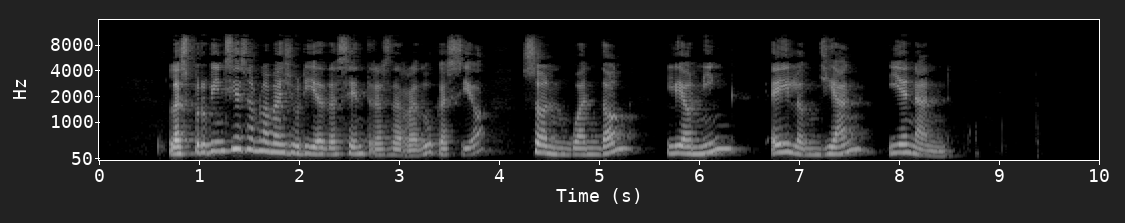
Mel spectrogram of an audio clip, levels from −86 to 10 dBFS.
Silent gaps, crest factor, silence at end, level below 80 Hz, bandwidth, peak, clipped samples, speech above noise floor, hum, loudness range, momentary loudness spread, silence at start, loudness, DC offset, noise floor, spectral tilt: none; 26 dB; 1.5 s; -80 dBFS; 11.5 kHz; -4 dBFS; under 0.1%; 52 dB; none; 4 LU; 11 LU; 0.7 s; -29 LUFS; under 0.1%; -80 dBFS; -4 dB/octave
